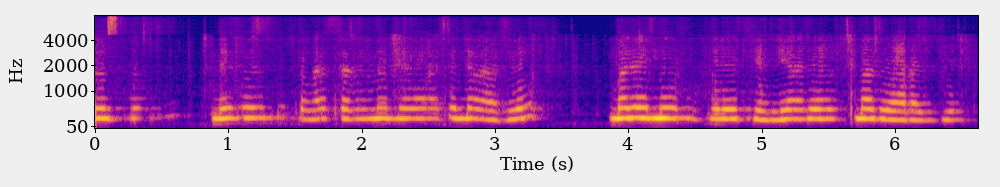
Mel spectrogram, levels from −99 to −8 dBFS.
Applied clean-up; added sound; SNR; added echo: neural mask model DeepFilterNet 3.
